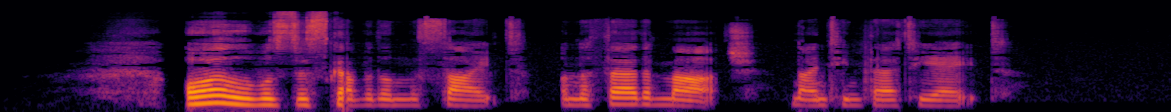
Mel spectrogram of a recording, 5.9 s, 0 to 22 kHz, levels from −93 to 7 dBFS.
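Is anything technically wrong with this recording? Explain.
Yes, the clip has two audible problems.

HE-AAC compression runs through the whole clip. The likely cause is low-bitrate HE-AAC coding, which fits a rate of around 24 kbps. The codec keeps only the lower spectrum and synthesises the treble by copying lower bands upward under a coarse envelope. Here the result is plainly audible: the top end sounds bright but false, with nothing above 15 kHz, and sibilants come out gritty and metallic where the copied harmonics fail to line up.

The input switched to a poorer device at 1.73 s and stays that way to the end. The cause is likely a change of input to a different microphone or headset mode. There is a gap of about 20 ms at the changeover. After it, the speech is about 5 dB quieter, duller and boxier, with nothing above 11.4 kHz. A faint new background noise also appears, roughly 50 dB below the speech, because the replacement device has its own noise floor.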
